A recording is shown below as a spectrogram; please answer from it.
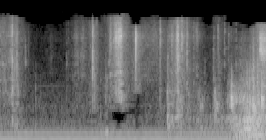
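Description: Light handling noises as painter's tape is worked around a glass candle jar: a few soft clicks and rustles over a steady low electrical hum.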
